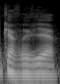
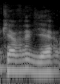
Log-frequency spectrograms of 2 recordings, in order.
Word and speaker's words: Caverivière: Pourquoi les gens n'arrivent pas à prononcer votre nom, Ah, Philippe c'est Cavrivière? incompréhensible, il est facile, non, Cavrivière, non Thomas C'est m'a fait sud-ouest. répéter tout à l'heure. C'est vrai, Ouais. c'est Cavrivière.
